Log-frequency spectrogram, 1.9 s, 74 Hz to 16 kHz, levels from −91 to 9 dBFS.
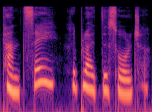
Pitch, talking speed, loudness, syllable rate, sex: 235 Hz, 160 wpm, -18 LUFS, 4.1 syllables/s, female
